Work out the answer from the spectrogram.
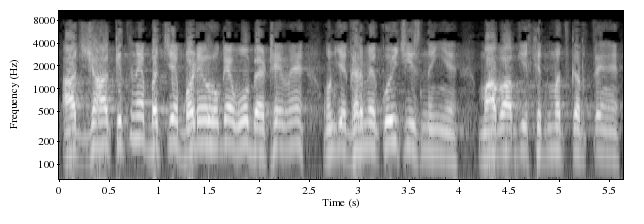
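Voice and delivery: ordinary talk, nothing marked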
